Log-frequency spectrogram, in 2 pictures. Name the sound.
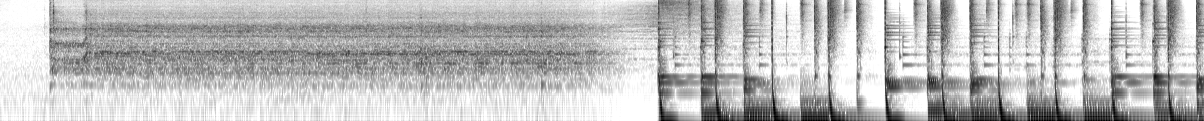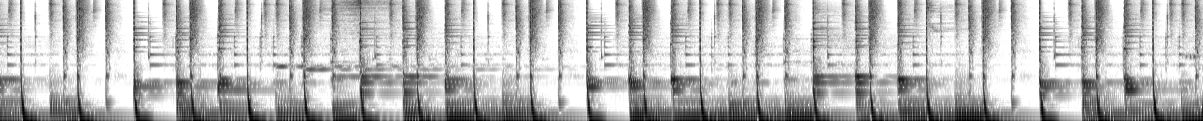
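meat grinder attachment grinding frozen top sirloin steak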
